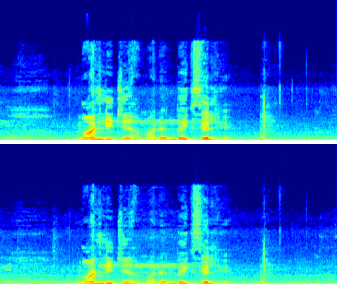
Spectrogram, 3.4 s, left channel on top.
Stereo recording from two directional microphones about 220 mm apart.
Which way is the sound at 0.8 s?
20° left (ahead or behind).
